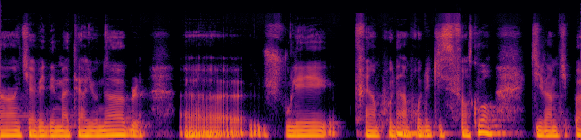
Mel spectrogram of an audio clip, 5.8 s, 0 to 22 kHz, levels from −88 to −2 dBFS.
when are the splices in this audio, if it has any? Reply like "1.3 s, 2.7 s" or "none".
4.0 s, 4.7 s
